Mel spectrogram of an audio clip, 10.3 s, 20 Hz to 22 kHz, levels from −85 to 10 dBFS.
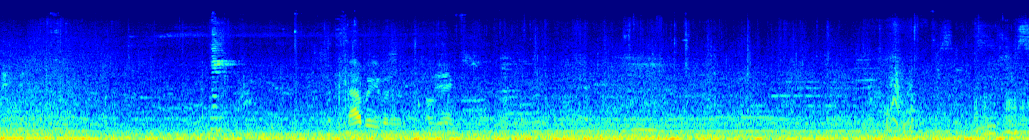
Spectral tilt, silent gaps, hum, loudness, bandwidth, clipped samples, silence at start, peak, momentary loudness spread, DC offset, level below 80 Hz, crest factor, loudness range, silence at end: -7.5 dB/octave; none; none; -29 LUFS; 12 kHz; under 0.1%; 0 s; -12 dBFS; 4 LU; under 0.1%; -30 dBFS; 16 dB; 2 LU; 0 s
